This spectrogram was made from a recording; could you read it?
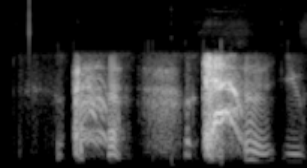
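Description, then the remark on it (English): A person coughs a few times in quick succession when someone laughs, raspy and fairly loud, with a throaty, phlegmy quality and brief pauses between bursts, no talking. “When you laugh, I cough.”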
